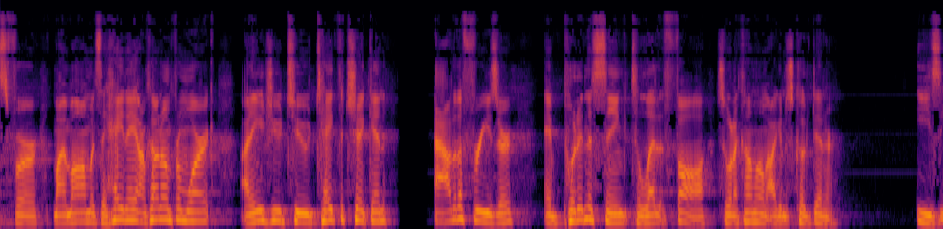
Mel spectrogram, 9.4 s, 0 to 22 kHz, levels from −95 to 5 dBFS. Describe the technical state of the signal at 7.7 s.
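At 7.7 s the speech signal is intact, with no fault audible at that moment.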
